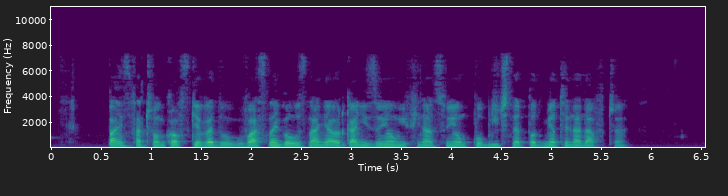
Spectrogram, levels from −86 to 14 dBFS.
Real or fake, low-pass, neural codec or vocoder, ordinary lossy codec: real; 7.2 kHz; none; AAC, 48 kbps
